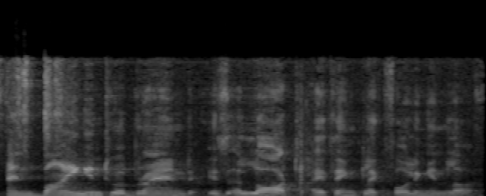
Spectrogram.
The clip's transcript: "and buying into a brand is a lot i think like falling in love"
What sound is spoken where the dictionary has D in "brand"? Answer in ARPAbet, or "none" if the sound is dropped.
D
